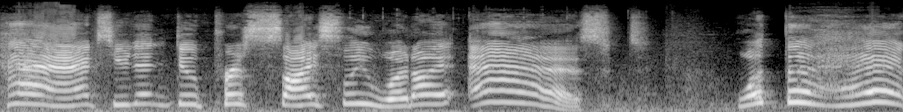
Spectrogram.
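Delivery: very high, nerdy, pedantic nitpicking voice. Streamer acting out his Twitch chat's reply to him, nerd-emoji Twitch chat impression. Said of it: "my impression of the nerd emoji".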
